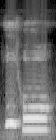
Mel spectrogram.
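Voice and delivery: loud high hee-haw bray; donkey bray. Acted. Mum braying the donkey's hee-haw for her son, loud and high.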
